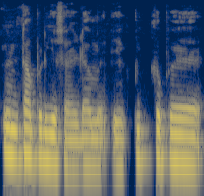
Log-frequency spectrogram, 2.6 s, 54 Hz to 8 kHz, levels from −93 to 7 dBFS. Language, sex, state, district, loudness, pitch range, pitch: Rajasthani, male, Rajasthan, Churu, -18 LUFS, 120-140 Hz, 130 Hz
